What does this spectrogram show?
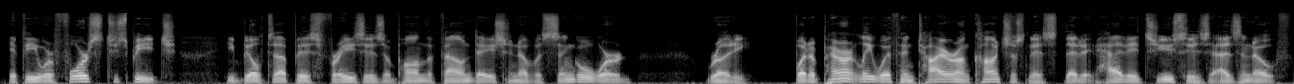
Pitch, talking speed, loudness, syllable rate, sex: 95 Hz, 150 wpm, -20 LUFS, 4.4 syllables/s, male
